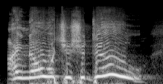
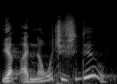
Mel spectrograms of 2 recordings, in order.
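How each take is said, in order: First: Very loud, high, drawn-out declaration; booming proclamation. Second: Said in the usual way. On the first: Acted. Miss Jones proclaiming her sudden revelation to the narrator, booming. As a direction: belt it out slowly like a revelation. Comic retelling, line repeated at full voice.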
